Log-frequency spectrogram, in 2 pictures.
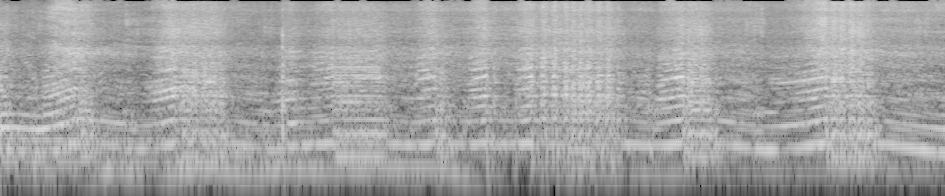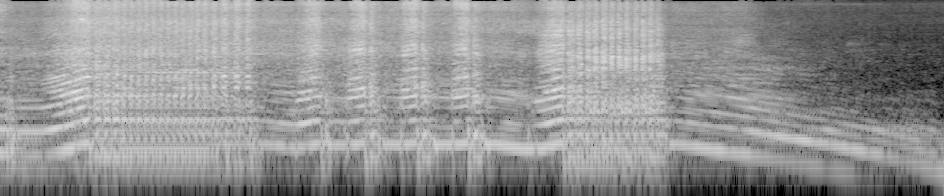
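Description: A car engine held on a two-step launch limiter, revving hard and bouncing off the limiter for long stretches with rapid crackling pops from the exhaust. Near the end the revs fall away.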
